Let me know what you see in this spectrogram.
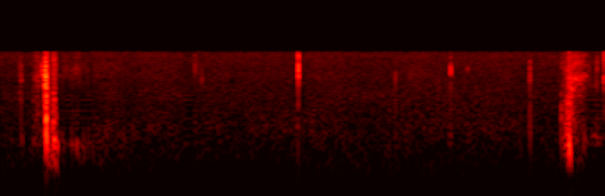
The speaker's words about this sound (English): Hold on a second. Got something caught in the throat. Got a cough. Hold on.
